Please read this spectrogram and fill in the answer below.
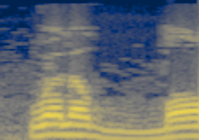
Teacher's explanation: اللام في كلمة الضالين هي لامان في الحقيقة، لام ساكنة وبعدها لام مكسورة. فالألف في قوله تعالى ولا الضا جاءت بعدها اللام الساكنة، إذن تحقق الشرط، فهذا المد لابد من تطويله. · Term: لام مشددة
